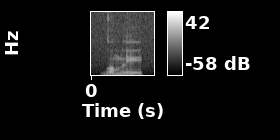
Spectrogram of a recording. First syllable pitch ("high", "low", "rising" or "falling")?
high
